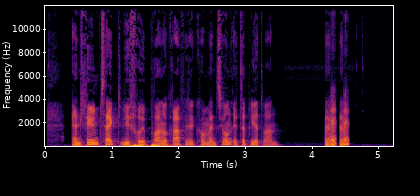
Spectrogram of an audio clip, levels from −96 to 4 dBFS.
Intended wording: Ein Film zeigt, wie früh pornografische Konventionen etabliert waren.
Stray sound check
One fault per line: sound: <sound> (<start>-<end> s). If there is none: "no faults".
sound: laugh (4.2-4.6 s)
